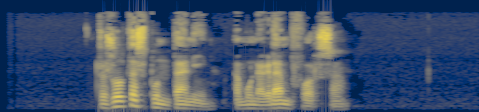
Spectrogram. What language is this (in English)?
Catalan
